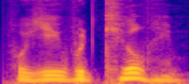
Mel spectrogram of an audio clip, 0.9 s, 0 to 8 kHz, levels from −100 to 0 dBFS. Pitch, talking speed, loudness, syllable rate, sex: 100 Hz, 315 wpm, -16 LUFS, 5.5 syllables/s, male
